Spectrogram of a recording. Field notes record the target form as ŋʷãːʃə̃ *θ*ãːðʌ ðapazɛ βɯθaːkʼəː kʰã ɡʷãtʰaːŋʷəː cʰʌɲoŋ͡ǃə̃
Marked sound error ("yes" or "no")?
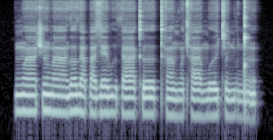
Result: yes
